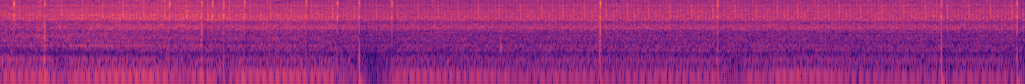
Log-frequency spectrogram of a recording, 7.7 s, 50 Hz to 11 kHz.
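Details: 2008 Dodge Grand Caravan at idle with code P0301: the idle stumbles with irregular sharp snaps and dips about every second. Spark is seen arcing and glowing at cylinder one. Engine misfire at idle.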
